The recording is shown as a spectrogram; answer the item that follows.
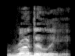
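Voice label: "ruddily", English, British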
